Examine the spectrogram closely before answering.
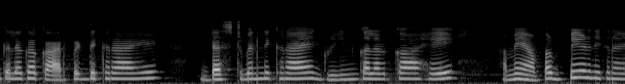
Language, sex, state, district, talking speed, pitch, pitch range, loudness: Hindi, female, Chhattisgarh, Balrampur, 190 wpm, 260 Hz, 250-275 Hz, -28 LUFS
